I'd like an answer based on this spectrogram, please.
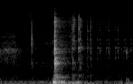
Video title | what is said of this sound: DIA-E AC/DC Voltmeter 10mV-1000V range test repair teardown | you can rotate them real slow and listen to loose objects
